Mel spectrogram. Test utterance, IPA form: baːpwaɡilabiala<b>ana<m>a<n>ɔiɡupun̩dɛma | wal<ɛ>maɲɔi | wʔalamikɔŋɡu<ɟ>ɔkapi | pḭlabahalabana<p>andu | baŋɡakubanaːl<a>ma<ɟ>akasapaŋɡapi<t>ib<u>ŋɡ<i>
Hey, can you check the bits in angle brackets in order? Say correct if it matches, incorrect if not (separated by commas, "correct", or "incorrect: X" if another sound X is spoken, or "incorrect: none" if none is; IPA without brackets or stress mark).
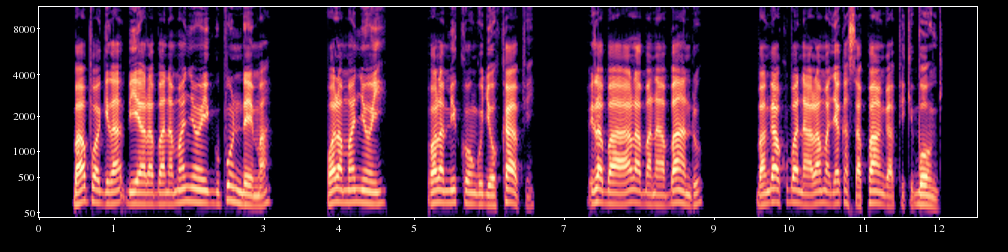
correct, correct, incorrect: ɲ, incorrect: a, correct, incorrect: b, correct, correct, incorrect: k, incorrect: ɔ, correct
